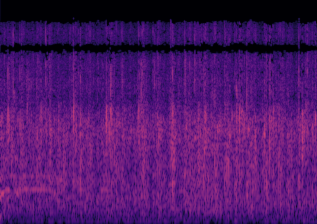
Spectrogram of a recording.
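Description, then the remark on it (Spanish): An audience applauds steadily, a dense wash of many hands clapping at an even, fairly loud level throughout, with no talking over it. “Démosle ese fuerte aplauso papá, por favor.”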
